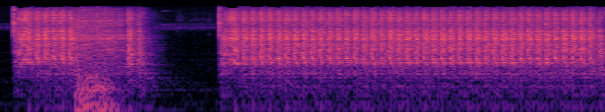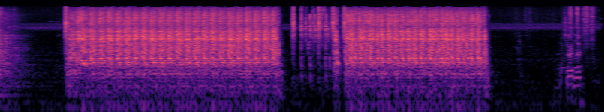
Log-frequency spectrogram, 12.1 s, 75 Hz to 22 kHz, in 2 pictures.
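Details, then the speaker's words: CBR600 reverse trike, fuel line just reconnected: repeated starter bursts with even fast compression chuffing, never catching; carburetor float bowl drain plugs left open and leaking, so no fuel in bowls; cranks but won't start. "uh oh wow the carburetors are pissing off the bottom so not only did i forget to uh put the put the fuel line back on the carburetors i forgot to close the floatable drain plugs as well"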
